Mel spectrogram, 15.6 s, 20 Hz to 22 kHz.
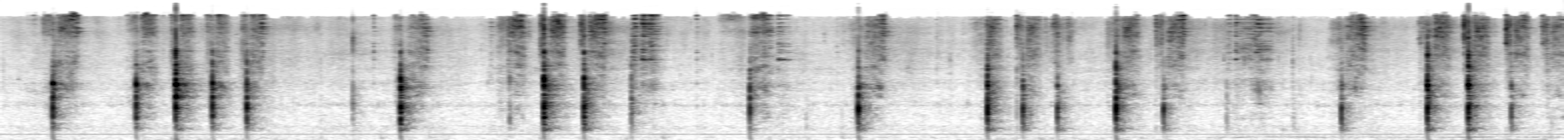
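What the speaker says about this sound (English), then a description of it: "we'll chop our 2 tomatoes" Knife chopping two tomatoes on a board: sharp, distinct cuts in an uneven rhythm, some quick pairs and clusters, close and clear with no talk, over a steady low hum.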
